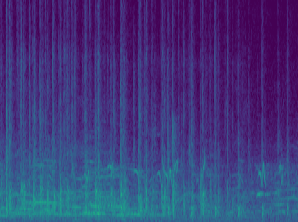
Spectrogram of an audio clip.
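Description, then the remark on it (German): A crowd applauds steadily for a few seconds, dense overlapping claps with a murmur of voices underneath, a sizeable audience applauding the referees after a youth tournament final. “Als erstes ein Applaus für unsere Schiedsrichter, die heute sehr gut gepfiffen haben.”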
